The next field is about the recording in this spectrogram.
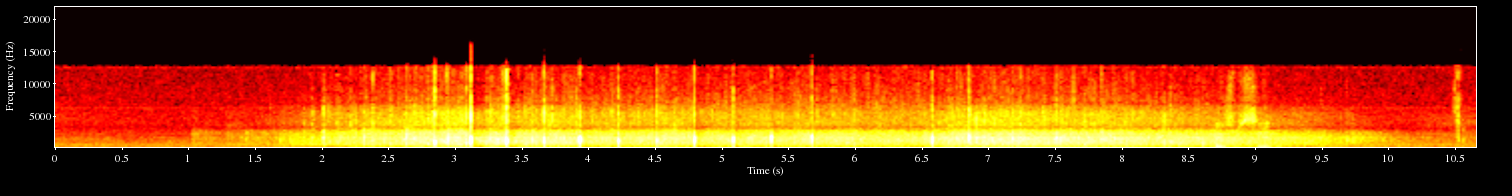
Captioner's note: applause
